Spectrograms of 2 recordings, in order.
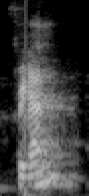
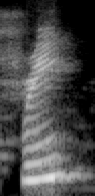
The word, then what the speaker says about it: friend: Friend? Friend. Avoid Friend? pronouncing the I. Friend. No free, friend, no, friend.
